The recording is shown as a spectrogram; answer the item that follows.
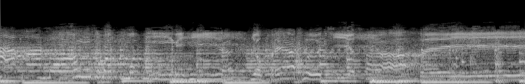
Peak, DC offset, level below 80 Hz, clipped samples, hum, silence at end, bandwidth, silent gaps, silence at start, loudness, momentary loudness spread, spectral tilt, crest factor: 0 dBFS; under 0.1%; -30 dBFS; under 0.1%; none; 0 s; 7.2 kHz; none; 0 s; -15 LUFS; 3 LU; -6.5 dB/octave; 14 dB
